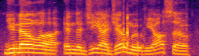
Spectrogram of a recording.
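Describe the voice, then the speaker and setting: A man's voice: a little high, moderate pace, crowd noise. A man chatting casually as a panelist on a podcast. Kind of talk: casual chat.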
